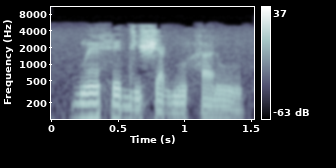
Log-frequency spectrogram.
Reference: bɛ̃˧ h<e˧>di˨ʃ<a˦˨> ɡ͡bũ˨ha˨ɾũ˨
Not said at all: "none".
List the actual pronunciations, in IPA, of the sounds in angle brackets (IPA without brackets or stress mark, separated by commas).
e˧, a˨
